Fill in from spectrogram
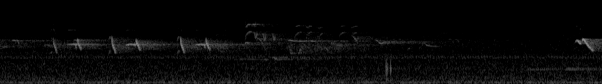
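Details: Japanese thrush at dusk, several singing: a run of short clear whistled notes repeated about every half second, a brief fluted phrase, then one sharp high note near the end, distant and quiet.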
